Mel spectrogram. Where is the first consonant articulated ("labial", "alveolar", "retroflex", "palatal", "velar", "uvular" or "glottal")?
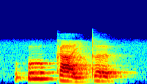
glottal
